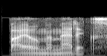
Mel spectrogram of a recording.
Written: biomimetics

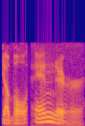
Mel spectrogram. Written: double-ender

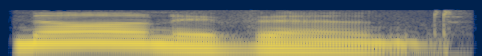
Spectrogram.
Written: nonevent

